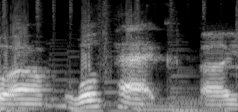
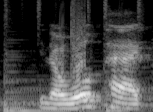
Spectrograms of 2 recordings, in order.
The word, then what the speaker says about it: Wxlf Pack: Yeah, so Wxlf Pack, we spell it with an X, instead of the O, just stand out. But Wxlf Pack, it's so much bigger than the record.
